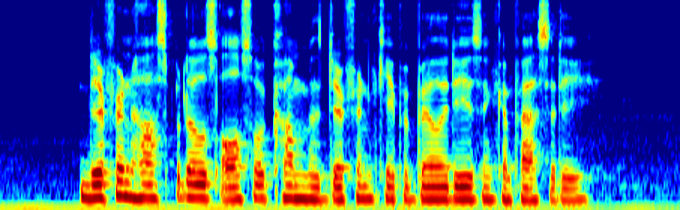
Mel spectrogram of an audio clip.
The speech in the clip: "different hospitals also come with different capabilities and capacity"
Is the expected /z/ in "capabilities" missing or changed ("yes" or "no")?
no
